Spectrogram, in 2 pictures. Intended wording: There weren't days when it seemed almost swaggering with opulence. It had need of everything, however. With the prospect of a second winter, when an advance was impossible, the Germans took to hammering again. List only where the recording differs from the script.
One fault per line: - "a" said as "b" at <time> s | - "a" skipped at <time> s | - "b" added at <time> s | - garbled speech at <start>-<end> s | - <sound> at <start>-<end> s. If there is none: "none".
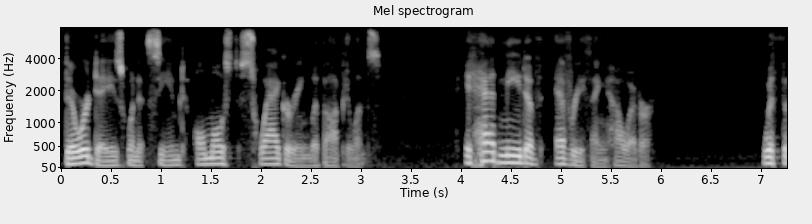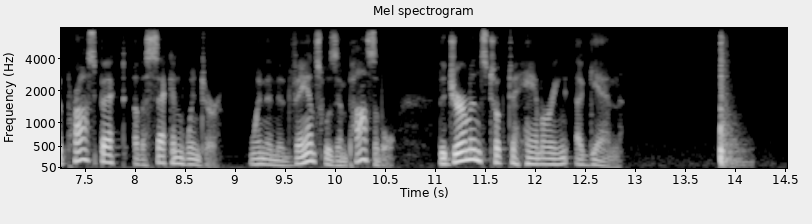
- "weren't" said as "were" at 0.2 s
- thud at 13.8-14.2 s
